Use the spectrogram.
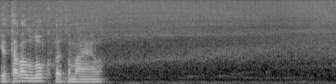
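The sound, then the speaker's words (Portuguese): A man speaks briefly, then a soft, steady fizzing hiss carries on alone for a few seconds, quiet, as the foam of freshly poured beer bubbles. “eu vou deixar esperar essa, essa espuma baixar um pouquinho, deixa eu tomar um gole dela.”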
